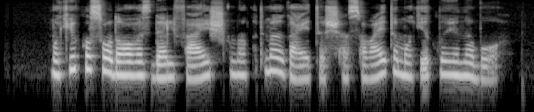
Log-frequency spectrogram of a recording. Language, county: Lithuanian, Vilnius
